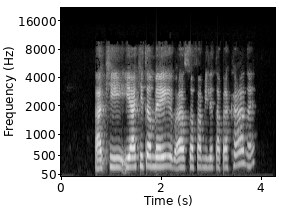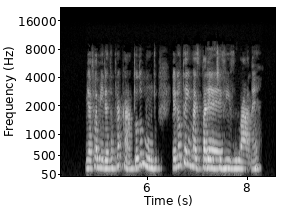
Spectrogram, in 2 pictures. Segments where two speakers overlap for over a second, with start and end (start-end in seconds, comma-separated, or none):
none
